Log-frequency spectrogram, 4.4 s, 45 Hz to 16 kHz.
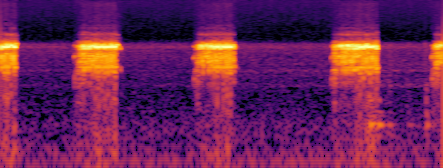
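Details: Owl at 5:27 AM on 24 March 2013 giving harsh, wheezy hisses of up to half a second, four to five in quick succession with irregular gaps of around one second.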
